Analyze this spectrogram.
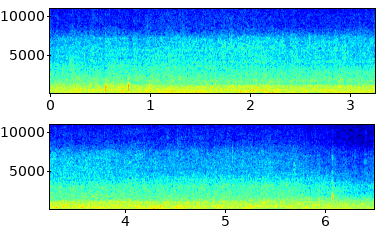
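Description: Glacial meltwater stream rushing steadily.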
